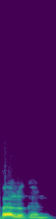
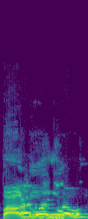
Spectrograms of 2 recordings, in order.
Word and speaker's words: Balogun: But Elijah, don't you guys have a Folarin Balogun as well? Wait, hold on. Kenny, say. So Kenny, you don't know how to pronounce in Nigeria. No, that's how they pronounce his name over there. Balogun, not Balogun.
